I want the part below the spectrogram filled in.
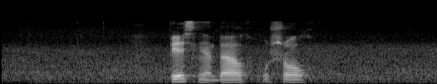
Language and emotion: Russian, neutral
